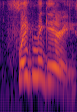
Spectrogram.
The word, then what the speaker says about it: Fligmagearie: Pat, would you pronounce the name of your group? Fligmagearie Scottish Step Dancers.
